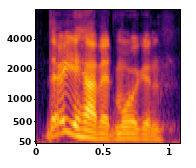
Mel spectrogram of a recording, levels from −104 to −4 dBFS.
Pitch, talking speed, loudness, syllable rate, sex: 145 Hz, 280 wpm, -18 LUFS, 7.8 syllables/s, male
